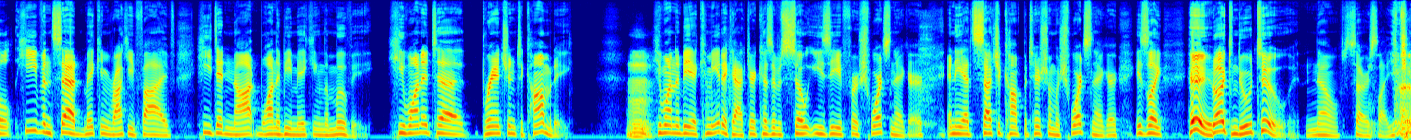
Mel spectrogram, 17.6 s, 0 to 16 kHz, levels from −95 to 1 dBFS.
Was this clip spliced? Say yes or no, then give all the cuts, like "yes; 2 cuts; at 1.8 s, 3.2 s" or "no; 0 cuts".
yes; 1 cut; at 15.2 s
